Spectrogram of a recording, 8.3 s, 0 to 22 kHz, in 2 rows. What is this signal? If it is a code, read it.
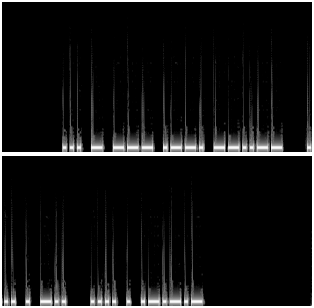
Morse code, heard as a keyed tone, about 25 wpm, 700 Hz. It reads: STOP, SED HE.
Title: Sentences from Top 300 Words and Abbreviations 25wpm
